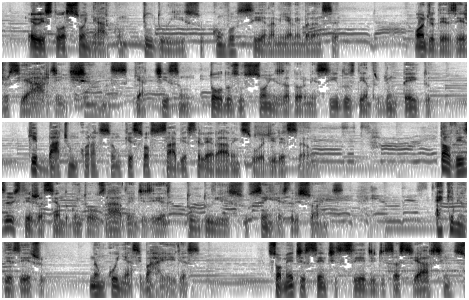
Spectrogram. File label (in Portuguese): dia dos namorados paquera masculina; dia dos namorados conquista voz masculina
